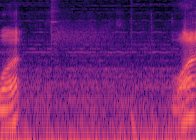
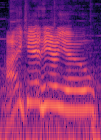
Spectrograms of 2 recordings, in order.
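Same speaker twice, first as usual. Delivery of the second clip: loud, slow defiant shout; 6 semitones higher, 5 dB louder, slower than usual. Acted. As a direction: yell to drown them out. Covering ears against voices.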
